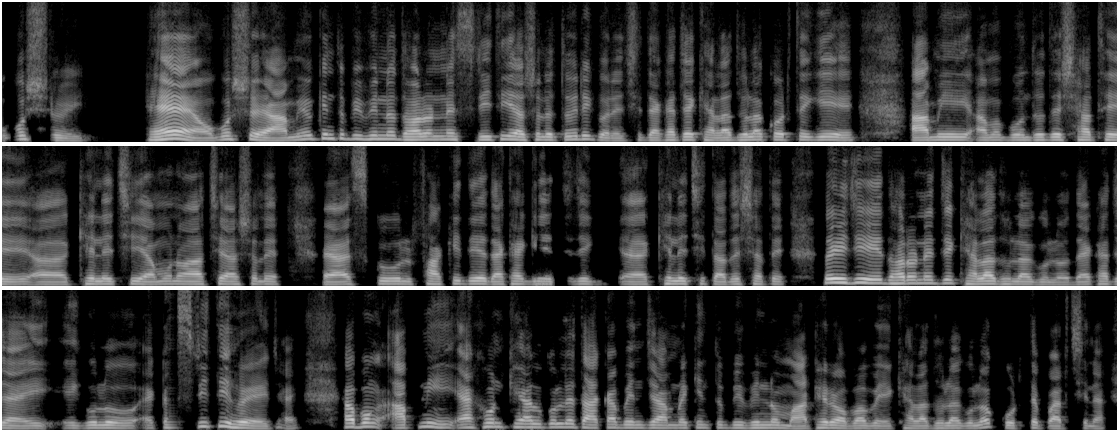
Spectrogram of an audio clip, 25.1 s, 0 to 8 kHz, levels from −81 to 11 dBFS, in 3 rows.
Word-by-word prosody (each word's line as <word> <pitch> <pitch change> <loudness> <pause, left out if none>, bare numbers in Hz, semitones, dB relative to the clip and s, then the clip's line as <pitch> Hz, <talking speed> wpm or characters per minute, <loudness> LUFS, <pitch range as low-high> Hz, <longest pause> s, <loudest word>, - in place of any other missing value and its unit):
অবশ্যই। 135 -5 -5 0.6
হ্যাঁ, 205 +5 +10 0.2
অবশ্যই। 180 -1 +1
আমিও 165 +9 -1
কিন্তু 230 0 0
বিভিন্ন 200 0 -1
ধরনের 175 +1 +3
স্মৃতি 170 +3 -2
আসলে 160 +1 0
তৈরি 180 +3 0
করেছি। 125 -4 -5
দেখা 145 +2 0
যায় 165 -1 +3
খেলাধুলা 145 +3 +1
করতে 165 +1 0
গিয়ে 160 -2 +2 0.6
আমি 155 +3 +3 0.2
আমার 145 +1 -2
বন্ধুদের 150 +1 0
সাথে 155 0 +1 0.3
আ - - +2 0.3
খেলেছি। 150 -1 -1 0.2
এমনও 150 +1 -3
আছে 145 +3 -3
আসলে 145 +1 -5 0.4
অ্যা 130 - +4 0.2
স্কুল 150 -1 -1
ফাঁকি 145 +2 -1
দিয়ে 160 0 +5
দেখা 150 +2 -1
গিয়েছে 145 0 -5
যে 150 - 0 0.3
অ্যা 135 - 0 0.2
খেলেছি 155 -1 -1
তাদের 140 +1 -1
সাথে। 145 0 -4 0.3
তো - - -11
এই 225 - +7
যে 225 - +4
এ - - +5
ধরণের 185 +1 +2
যে 195 - +2
খেলাধুলাগুলো, 145 -5 0 0.2
দেখা 135 +2 -3
যায় 135 -2 +1
এ - - -4 0.3
এগুলো 155 +2 0 0.3
একটা 170 +3 -8
স্মৃতি 235 +1 -3
হয়ে 135 -6 +4
যায়। 120 - -10 0.4
এবং 220 +2 +1 0.2
আপনি 215 +8 -3 0.3
এখন 215 +5 -1
খেয়াল 190 -1 +2
করলে 195 0 0
তাকাবেন 165 0 0
যে - - 0
আমরা 155 +1 -4
কিন্তু 160 -1 -9
বিভিন্ন 155 +1 -2 0.2
মাঠের 155 +6 0
অভাবে 140 0 -3 0.2
খেলাধুলাগুলো 140 +3 -3
করতে 145 +2 -3
পারছি 130 +2 -3
না। - - -5
155 Hz, 160 wpm, -20 LUFS, 140-170 Hz, 0.6 s, হ্যাঁ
